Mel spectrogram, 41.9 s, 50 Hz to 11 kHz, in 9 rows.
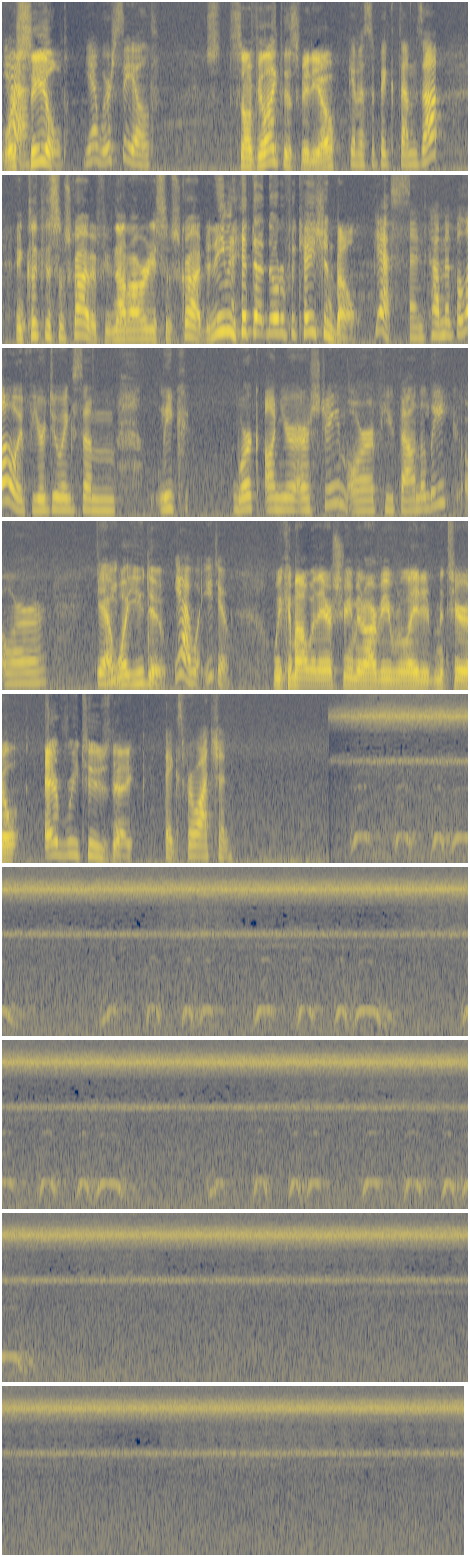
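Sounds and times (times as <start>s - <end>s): owl hooting: 21.9s - 33.1s
night insects chorus: 21.9s - 41.9s.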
